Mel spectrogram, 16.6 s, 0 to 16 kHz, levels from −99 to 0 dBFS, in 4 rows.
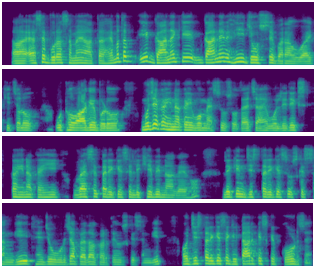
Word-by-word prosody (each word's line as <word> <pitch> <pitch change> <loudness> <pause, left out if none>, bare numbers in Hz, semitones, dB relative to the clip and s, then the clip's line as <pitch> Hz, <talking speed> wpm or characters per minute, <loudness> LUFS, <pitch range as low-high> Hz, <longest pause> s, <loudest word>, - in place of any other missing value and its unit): अ, - - -1
ऐसे 145 +9 +3
बुरा 155 +1 +4
समय 150 -2 -2
आता 135 -1 -1
है 140 +3 -2
मतलब 255 - +1
एक 220 -4 +3
गाने 155 +5 +4
के 230 +1 +2
गाने 180 +8 +4
ही 210 +5 +2
जोश 160 -1 +2
से 160 - +2
भरा 125 -2 -2
हुआ 115 -1 -2
है 115 - -2
कि 130 - -6
चलो, 130 0 -3 0.2
उठो 140 +1 +1
आगे 135 +2 +7
बढ़ो। 130 +1 0 0.3
मुझे 180 +8 +7
कहीं 200 -6 +4
न 155 -1 +4
कहीं 145 -2 +2
वो 130 0 +1
महसूस 120 0 -5
होता 115 0 -4
है, 120 - -1
चाहे 120 0 -3
वो 125 +1 -3
लिरिक्स 125 +3 -3 0.3
कहीं 145 -2 +1
न 145 - 0
कहीं 135 0 -3 0.3
वैसे 155 +2 +2
तरीके 150 -3 -1
से 140 +1 -5
लिखे 135 +3 -2
भी 145 +1 -1
ना 130 -1 -4
गए 115 -1 -5
हों। - - -10 0.3
लेकिन 150 +1 +1
जिस 145 +1 -5
तरीके 150 -1 0
से 150 +2 -5
उसके 150 0 -6
संगीत 145 +3 -1
हैं, 135 -1 -6
जो 135 +1 -2
ऊर्जा 125 +3 -1
पैदा 135 -1 0
करते 125 -1 -9
हैं 125 - -7
उसके 120 0 -11
संगीत 115 +8 -9 0.3
और 150 - +3
जिस 165 +1 -2
तरीके 165 -1 +4
से 165 +1 -1
गिटार 145 +2 +2
के 155 - -4
इसके 155 -1 -6
कॉर्ड्स 130 -5 -2
हैं, 95 - -13
140 Hz, 240 wpm, -20 LUFS, 130-155 Hz, 0.3 s, आगे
